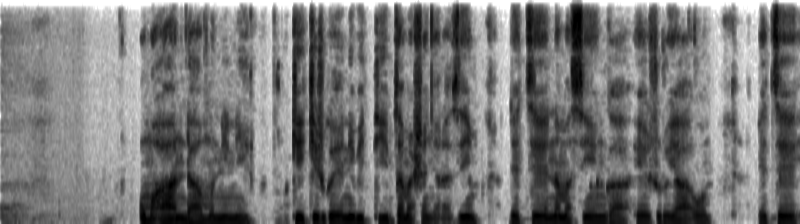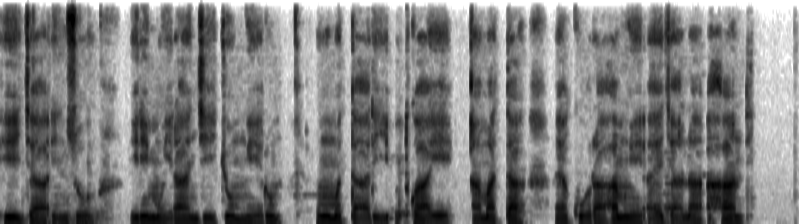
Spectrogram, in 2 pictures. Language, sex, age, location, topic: Kinyarwanda, male, 18-24, Nyagatare, finance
